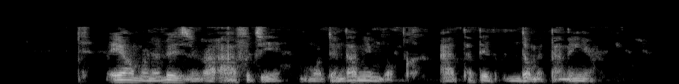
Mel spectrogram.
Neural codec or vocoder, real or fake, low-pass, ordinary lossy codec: codec, 16 kHz, 4.8 kbps, FACodec; fake; 7.2 kHz; MP3, 24 kbps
